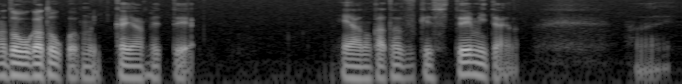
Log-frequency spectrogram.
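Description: Relaxed and dark, mellow in tone, a man speaks at a fairly low pitch with ordinary pitch variation, the sound dry and close with no echo. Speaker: gaming YouTuber. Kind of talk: casual solo vlog monologue. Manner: relaxed, laid-back; frequent fillers and self-talk.

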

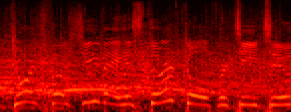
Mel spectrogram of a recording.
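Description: Over crowd noise in the background, a man speaks at a very slow pace in an extremely high pitch, with a dramatic tone, lively intonation and a dry sound with no echo. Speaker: sports commentator. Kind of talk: live sports commentary. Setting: match highlights video, stadium broadcast. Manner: excitable, dramatic on goals. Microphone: headset.

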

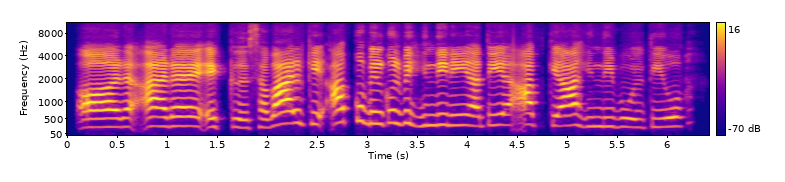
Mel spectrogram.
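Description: In a Bengali accent, a woman speaks at a high pitch. Her intonation is fairly even, and the background is quiet. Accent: Bengali-accented Hindi, gender errors. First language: Bengali (speaking Hindi). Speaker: YouTuber / vlogger; vlogger. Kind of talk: casual Q&A vlog. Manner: hesitant, with fillers. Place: home room. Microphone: lapel.

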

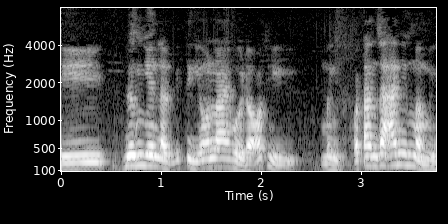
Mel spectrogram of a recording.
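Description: Speaking at a very fast pace, a man with a high pitch makes very wide pitch swings. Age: 40s. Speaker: actor, model, singer and photographer; talk show guest. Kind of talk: talk show interview. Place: studio.

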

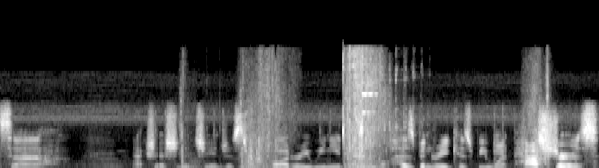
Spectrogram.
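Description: Talking fairly quickly, a man keeps a medium pitch and ordinary pitch variation. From Canada. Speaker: video game let's play creator. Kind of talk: gameplay commentary. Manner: casual with many fillers and hesitations.

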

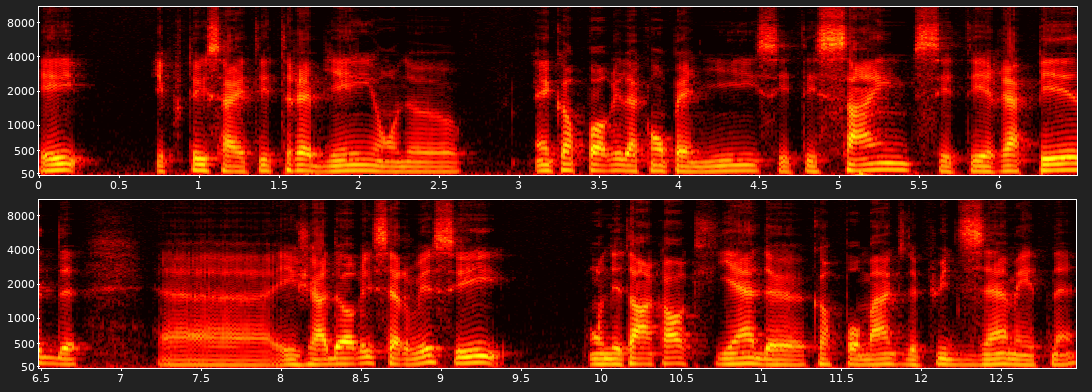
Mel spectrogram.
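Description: This man speaks with a Quebec accent at a fairly low pitch. His pace is very slow and his intonation fairly even. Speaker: business owner. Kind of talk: testimonial; interview answer. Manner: halting, many fillers. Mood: warm, satisfied. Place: office.

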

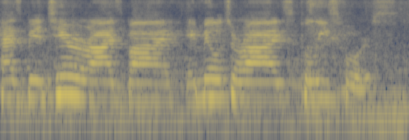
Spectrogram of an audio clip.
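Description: A man talks at a fairly slow pace in a high pitch with monotone, flat intonation. Noticeable background noise sits behind him. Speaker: pastor. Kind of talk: rally speech. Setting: outdoors. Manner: forceful.

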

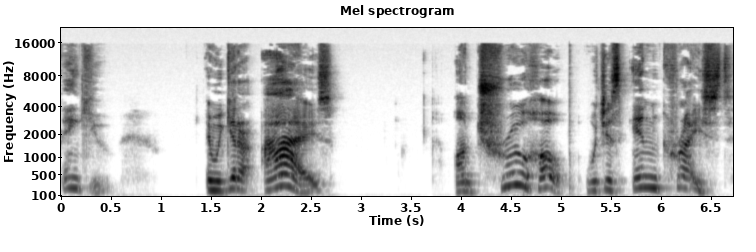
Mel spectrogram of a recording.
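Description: A man's high-pitched, warm voice at a very slow pace, with long, frequent pauses, ordinary pitch variation and a quiet background. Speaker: pastor. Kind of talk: sermon. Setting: office, filmed video message. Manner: earnest, warm preacherly delivery building by repetition ("You're the one"). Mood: earnest, heartfelt. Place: office. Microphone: webcam.

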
